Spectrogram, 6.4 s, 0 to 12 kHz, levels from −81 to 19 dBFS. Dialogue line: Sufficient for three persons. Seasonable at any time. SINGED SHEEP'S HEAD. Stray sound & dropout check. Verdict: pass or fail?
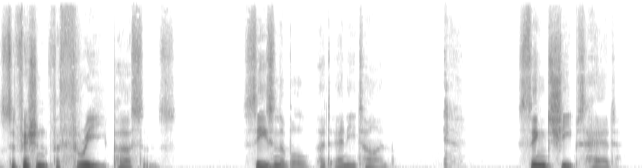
fail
